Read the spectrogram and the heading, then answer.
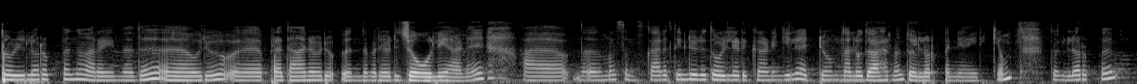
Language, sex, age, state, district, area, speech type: Malayalam, female, 18-30, Kerala, Wayanad, rural, spontaneous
